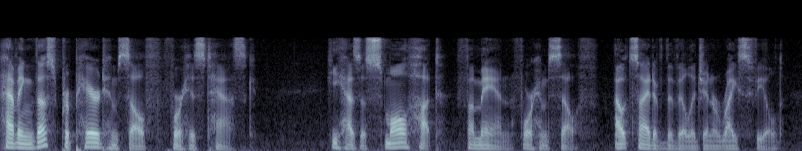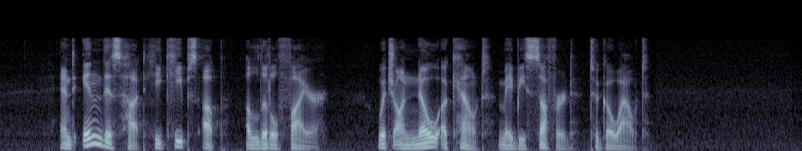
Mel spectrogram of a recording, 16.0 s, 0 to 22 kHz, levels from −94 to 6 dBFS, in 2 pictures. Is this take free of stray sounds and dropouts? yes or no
yes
